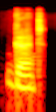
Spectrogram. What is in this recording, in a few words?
"gut", Indian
